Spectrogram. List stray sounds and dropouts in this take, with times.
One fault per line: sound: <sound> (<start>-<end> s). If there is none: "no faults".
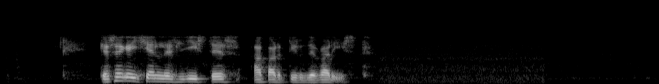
no faults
